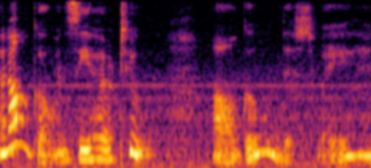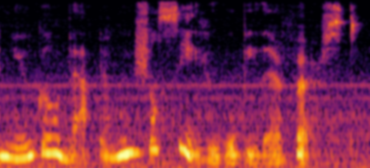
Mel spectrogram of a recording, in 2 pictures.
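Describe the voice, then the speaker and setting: A woman uses a put-on character voice at a fairly slow pace, with light background noise behind her. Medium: read story. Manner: sly, feigned gentleness.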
